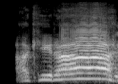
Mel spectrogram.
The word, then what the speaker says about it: Akira: So for us, I think the obvious one that we gravitated towards was Akira.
